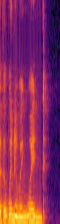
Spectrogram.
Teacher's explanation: The softness of the consonant pht sounds and the alliteration of the w in combination with the assonant short I sounds, in a stanza otherwise dominated by long vowel sounds, particularly long E sounds, seems to mimic the breathiness of the gentle wafting of the breeze as it rises and falls.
